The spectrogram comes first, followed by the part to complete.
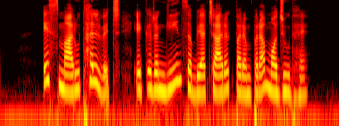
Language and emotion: Punjabi, neutral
